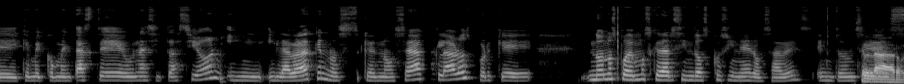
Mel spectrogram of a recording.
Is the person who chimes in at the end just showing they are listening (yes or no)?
no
